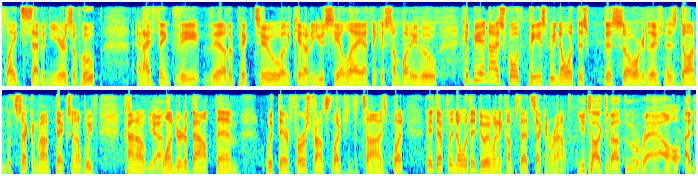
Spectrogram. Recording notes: joins the guys live at Spectrum Center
